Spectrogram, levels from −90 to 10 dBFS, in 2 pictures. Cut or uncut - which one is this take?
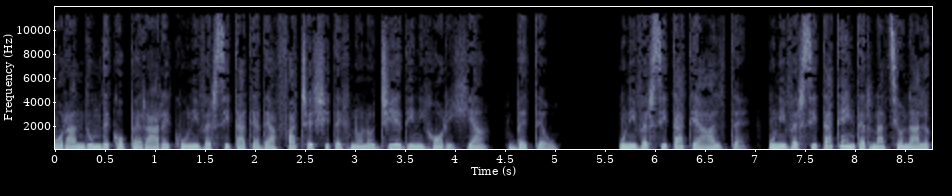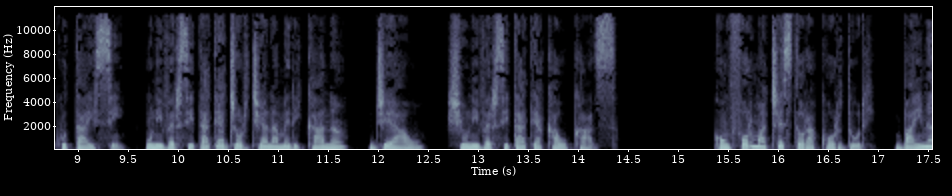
cut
